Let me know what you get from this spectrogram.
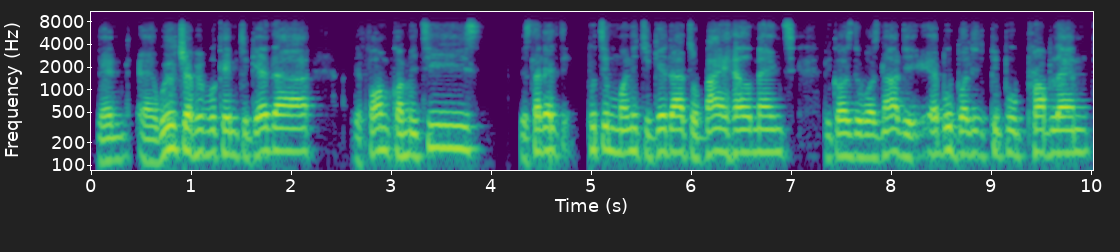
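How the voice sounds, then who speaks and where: A man's voice: a little high, steady tone, moderate pace, warm tone. A man lecturing a university class in a conversational discussion, thoughtful and repeating phrases as he explains.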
